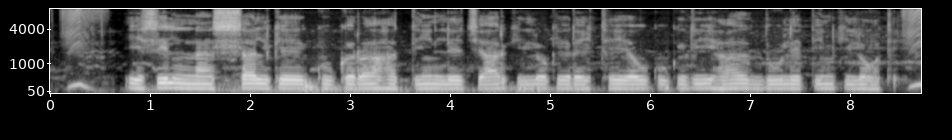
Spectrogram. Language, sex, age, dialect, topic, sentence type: Chhattisgarhi, male, 18-24, Western/Budati/Khatahi, agriculture, statement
